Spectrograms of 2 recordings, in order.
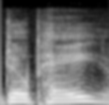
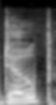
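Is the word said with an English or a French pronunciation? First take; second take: French; English. First: The word is pronounced the French way. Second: The word is pronounced the English way.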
